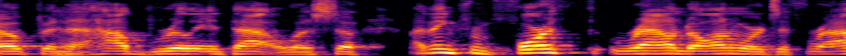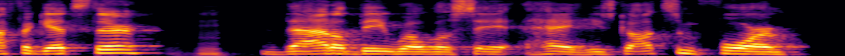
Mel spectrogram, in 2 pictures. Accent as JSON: {"language": "English", "country": "United Kingdom", "said": "Well, obviously, being a Brit, we're hoping Jack Draper"}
